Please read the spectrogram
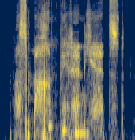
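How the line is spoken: Excited whisper. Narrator (German): wisperte Zora aufgeregt

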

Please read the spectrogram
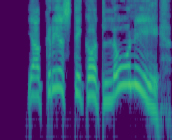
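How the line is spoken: Calling out. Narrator (German): rief Läusel

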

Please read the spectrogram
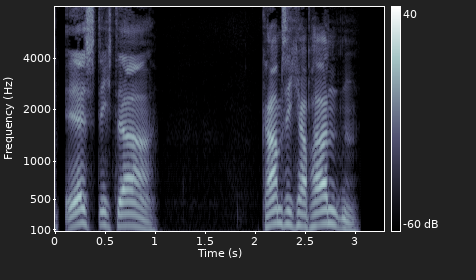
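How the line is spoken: Calling from inside. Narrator (German): Er rief von innen

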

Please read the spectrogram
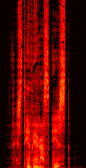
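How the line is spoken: Excited whisper. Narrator (German): wisperte Rufus aufgeregt

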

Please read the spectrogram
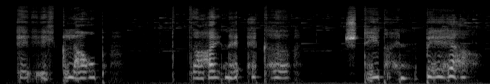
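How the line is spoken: Whispering. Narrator (German): wisperte Kuno

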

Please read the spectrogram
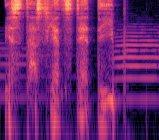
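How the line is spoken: Whispered. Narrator (German): flüsterte Emil

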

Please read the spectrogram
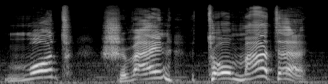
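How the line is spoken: Loud. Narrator (German): sagte Bertha laut

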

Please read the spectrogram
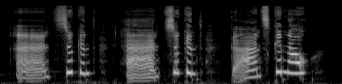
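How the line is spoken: Smooth croak. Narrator (German): krächzte Sweetie glatt

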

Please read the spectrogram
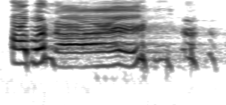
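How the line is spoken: Little monkey's call. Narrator (German): rief das Äffchen

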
